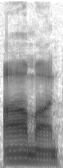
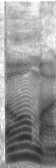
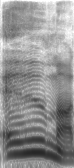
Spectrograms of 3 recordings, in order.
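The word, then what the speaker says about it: Åhman: D Aman it's so funny cuz the American pronunciation of Aman is obviously just Aman but a lot of listeners like it's Oman it's like okay it's Oman they're like no it's Oman I'm like okay Oman so now I'm gonna go David Oman for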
